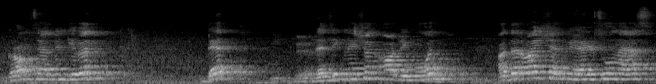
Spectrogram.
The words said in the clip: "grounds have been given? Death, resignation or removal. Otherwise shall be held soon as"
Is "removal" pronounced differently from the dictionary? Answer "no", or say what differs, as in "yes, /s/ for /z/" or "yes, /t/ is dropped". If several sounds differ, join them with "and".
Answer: yes, /n/ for /l/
